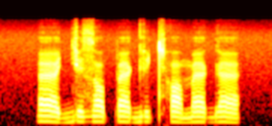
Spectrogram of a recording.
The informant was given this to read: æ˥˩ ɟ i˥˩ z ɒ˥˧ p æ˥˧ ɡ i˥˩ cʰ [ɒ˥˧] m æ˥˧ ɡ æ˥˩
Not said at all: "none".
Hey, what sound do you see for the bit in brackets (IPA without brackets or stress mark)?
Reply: ɒ˥˩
